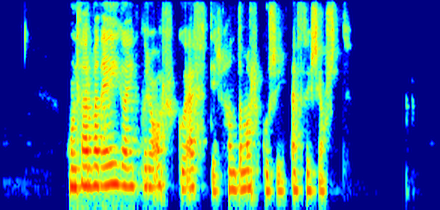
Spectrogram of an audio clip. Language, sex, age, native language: Icelandic, female, 20-29, Icelandic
